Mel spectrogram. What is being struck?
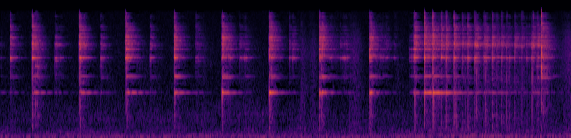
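Glass swing-top bottle with liquid.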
